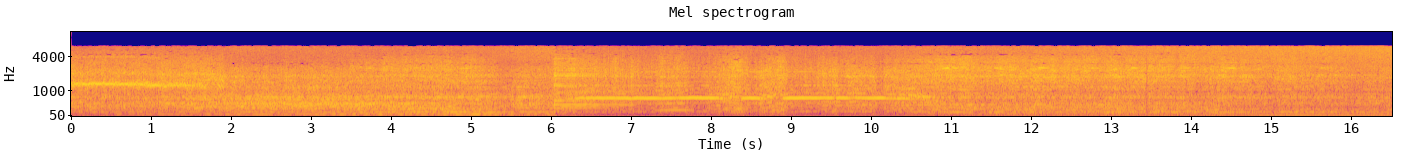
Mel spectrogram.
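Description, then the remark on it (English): A long, loud train rumbles past, its heavy clatter and roar filling the air steadily, with a sustained high horn-like tone sounding midway through. “Nobody's going to hear anything except this train. Yeah, there's the big baby now. A nice, long train. Long and loud.”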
